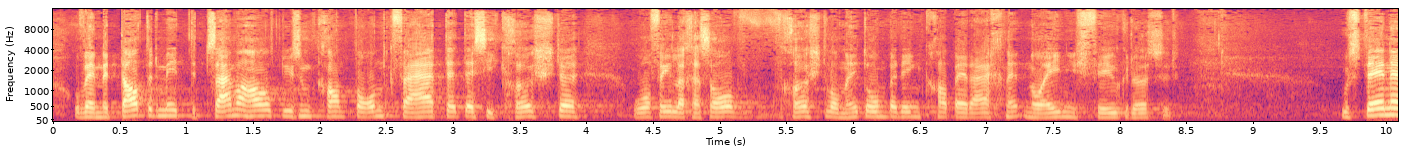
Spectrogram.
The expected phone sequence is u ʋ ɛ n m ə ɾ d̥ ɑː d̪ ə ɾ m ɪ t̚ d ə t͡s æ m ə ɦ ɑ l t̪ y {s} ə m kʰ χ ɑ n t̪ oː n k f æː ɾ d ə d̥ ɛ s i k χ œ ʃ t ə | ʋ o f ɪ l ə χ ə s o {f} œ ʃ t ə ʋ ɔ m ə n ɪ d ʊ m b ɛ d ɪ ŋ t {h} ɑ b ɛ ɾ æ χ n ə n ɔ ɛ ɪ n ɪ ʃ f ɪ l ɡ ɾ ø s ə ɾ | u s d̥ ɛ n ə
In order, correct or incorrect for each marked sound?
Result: correct, incorrect: χ, incorrect: χ

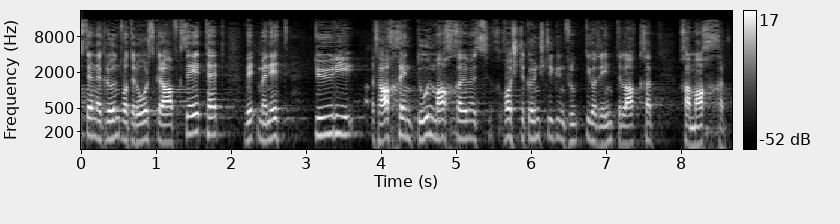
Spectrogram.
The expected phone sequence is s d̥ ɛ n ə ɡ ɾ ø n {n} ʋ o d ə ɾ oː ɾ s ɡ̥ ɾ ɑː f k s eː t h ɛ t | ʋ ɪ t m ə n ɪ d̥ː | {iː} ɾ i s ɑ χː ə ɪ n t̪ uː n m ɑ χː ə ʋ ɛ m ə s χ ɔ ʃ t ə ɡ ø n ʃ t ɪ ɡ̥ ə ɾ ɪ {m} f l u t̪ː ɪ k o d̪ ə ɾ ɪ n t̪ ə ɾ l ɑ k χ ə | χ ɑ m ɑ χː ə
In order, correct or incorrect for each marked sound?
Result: incorrect: d, incorrect: yː, incorrect: n

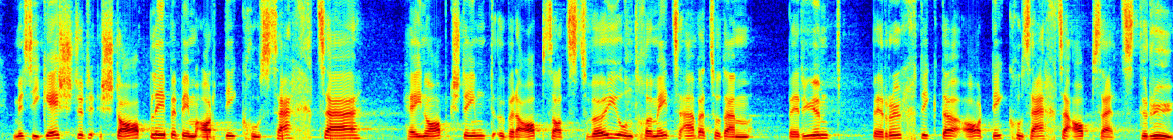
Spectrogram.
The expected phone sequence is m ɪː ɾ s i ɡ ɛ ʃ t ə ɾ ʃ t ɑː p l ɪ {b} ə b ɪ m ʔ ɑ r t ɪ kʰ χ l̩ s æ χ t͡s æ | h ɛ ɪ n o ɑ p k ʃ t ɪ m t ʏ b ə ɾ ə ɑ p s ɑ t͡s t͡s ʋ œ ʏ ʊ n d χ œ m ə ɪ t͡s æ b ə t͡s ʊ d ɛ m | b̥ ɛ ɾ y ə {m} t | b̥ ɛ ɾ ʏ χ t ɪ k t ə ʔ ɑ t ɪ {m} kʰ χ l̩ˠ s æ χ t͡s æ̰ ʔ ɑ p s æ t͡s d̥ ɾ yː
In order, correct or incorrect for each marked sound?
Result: correct, correct, incorrect: none

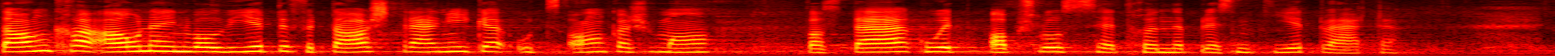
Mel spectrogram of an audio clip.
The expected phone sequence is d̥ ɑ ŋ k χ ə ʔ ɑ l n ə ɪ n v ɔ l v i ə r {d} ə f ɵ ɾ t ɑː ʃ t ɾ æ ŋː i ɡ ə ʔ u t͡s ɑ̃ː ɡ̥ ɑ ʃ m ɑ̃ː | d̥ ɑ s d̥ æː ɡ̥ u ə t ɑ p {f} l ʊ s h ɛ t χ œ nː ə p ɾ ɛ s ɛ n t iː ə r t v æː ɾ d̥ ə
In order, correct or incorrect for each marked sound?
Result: incorrect: t, incorrect: ʃ

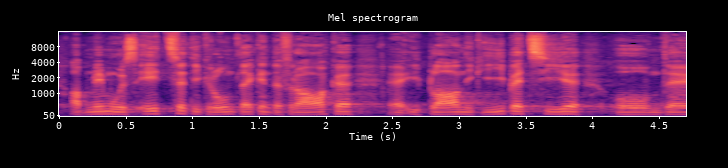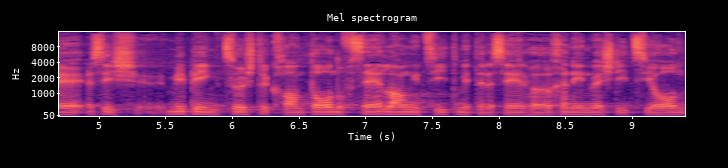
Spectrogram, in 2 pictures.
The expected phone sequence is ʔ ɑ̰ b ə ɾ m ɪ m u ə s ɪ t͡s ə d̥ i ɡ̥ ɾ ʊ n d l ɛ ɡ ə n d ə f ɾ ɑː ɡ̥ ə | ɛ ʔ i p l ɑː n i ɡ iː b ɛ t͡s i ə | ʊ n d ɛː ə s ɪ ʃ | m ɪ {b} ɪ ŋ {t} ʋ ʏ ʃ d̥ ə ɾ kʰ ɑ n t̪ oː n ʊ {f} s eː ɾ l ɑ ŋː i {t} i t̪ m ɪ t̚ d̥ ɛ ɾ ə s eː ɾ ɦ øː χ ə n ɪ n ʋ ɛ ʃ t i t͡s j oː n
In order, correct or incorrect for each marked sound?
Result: correct, incorrect: t͡s, correct, incorrect: t͡s

